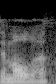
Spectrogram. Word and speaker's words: Imola: See, Stolowski's going to come in and be that guy like Donkey Pete or like Zorax and tell me how to pronounce things. It's Imola.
